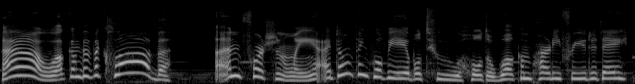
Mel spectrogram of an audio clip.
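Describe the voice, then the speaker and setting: A woman voicing a brisk young vice captain who runs the training. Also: sits high, very animated, fairly bright tone, soft background music. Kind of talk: game dialogue.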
